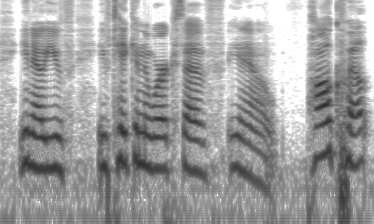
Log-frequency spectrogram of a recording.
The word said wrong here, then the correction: Paulo Coelho: how do you say Paulo Coelho,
